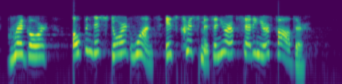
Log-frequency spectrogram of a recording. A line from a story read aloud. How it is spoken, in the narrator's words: his mom knocked on the door and yelled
